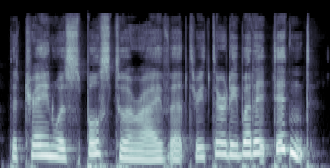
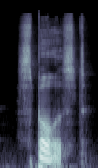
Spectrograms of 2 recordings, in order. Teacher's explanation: a two-syllable word, supposed, becomes more like one syllable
